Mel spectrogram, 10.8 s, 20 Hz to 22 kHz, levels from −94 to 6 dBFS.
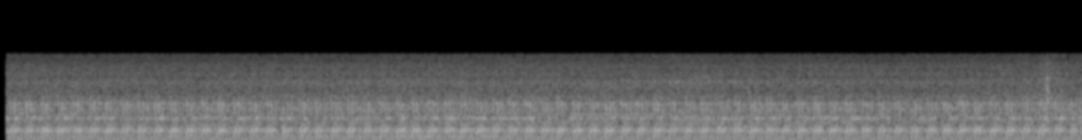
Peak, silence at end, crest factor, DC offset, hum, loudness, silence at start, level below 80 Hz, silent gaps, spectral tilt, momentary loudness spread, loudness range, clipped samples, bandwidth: -16 dBFS; 0 s; 14 dB; under 0.1%; none; -30 LUFS; 0.05 s; -44 dBFS; none; -10.5 dB/octave; 1 LU; 0 LU; under 0.1%; 4.8 kHz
